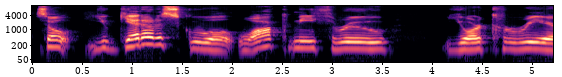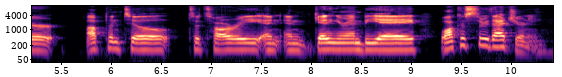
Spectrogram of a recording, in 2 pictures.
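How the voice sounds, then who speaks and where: A man's voice: mid-range voice, takes it slowly, smooth. A male podcast host who reads a sponsor spot and interviews a guest, reacting with short upbeat remarks. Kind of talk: interview hosting and ad read.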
